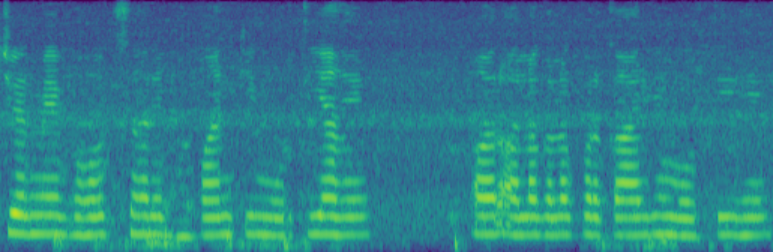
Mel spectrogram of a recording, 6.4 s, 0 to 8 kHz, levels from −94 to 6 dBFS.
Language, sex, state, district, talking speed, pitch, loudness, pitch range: Hindi, female, Maharashtra, Mumbai Suburban, 140 wpm, 215 Hz, -17 LUFS, 210-220 Hz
